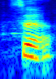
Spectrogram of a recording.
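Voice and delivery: Se dropping sharply in pitch; fourth tone. Shown as a demonstration. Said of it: "fourth tone going down".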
